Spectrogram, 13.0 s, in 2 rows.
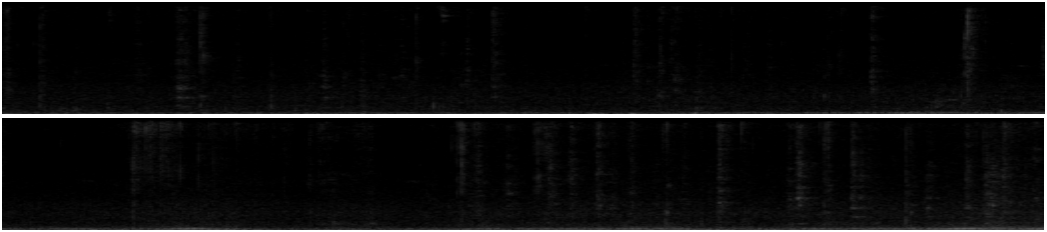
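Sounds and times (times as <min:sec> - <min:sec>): person chewing crispy food: 0:03.9 - 0:13.0.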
